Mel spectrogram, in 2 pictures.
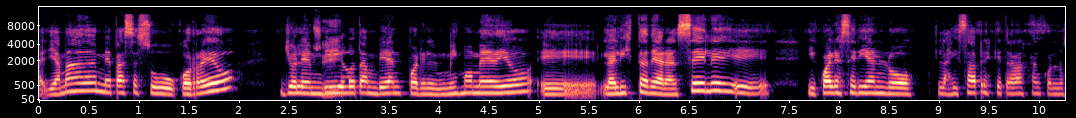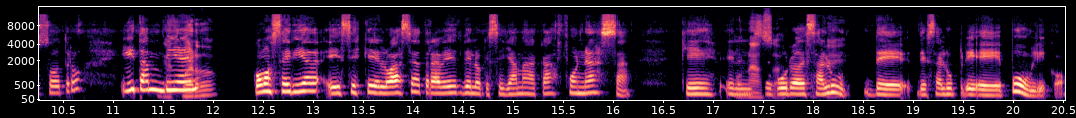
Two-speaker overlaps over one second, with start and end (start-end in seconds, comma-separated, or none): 17.2-18.4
